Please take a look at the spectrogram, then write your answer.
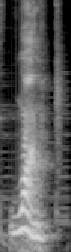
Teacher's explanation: So the word one, even though it starts with the letter O, the letter O is not pronounced. What we pronounce is the W sound. Yeah. So that's why we say a one day event, not an one day event.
